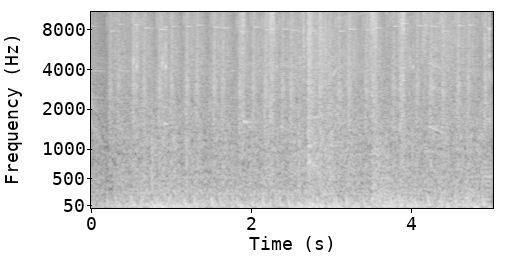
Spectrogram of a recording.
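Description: Dense, continuous automatic gunfire from defensive turrets in the video game Abiotic Factor, rapid overlapping shots and booms at steady high loudness throughout, with no one speaking.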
